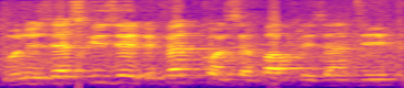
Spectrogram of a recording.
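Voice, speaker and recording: A man playing a calm neighborhood elder who mediates, speaking in a polite, formal way. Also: a little high, fast talker, noisy background, natural voice. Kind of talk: amateur film acting. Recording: roomy, distant, with music.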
